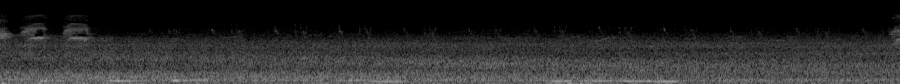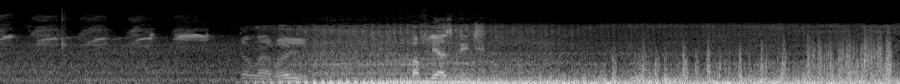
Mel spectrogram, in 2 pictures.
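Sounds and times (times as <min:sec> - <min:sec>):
high bird chirps: 0:00.0 - 0:01.0, 0:07.5 - 0:11.2
outdoor background hiss: 0:00.0 - 0:18.0.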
